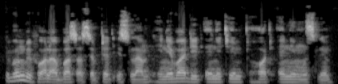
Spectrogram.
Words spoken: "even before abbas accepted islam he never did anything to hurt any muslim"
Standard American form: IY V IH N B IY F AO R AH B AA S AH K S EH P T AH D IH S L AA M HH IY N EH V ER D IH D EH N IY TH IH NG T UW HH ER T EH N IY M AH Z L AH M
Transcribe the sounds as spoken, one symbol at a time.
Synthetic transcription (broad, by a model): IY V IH N B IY F AO L AH B AA S AH K S EH P T AH D IH S L AA M HH IY N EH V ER D IH D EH N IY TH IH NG T UW HH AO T EH N IY M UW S L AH M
